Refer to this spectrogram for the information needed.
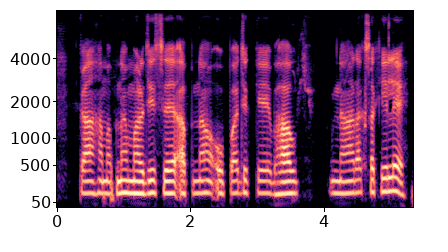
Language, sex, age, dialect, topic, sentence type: Magahi, male, 18-24, Western, agriculture, question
